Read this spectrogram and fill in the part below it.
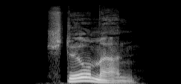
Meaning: dative plural of Stürmer
- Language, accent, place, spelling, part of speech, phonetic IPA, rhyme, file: German, Germany, Berlin, Stürmern, noun, [ˈʃtʏʁmɐn], -ʏʁmɐn, De-Stürmern.ogg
